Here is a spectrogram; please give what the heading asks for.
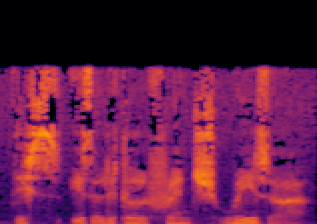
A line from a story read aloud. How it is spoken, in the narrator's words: he said quietly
